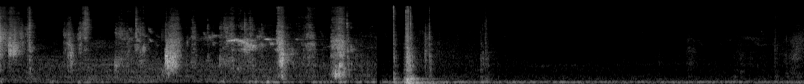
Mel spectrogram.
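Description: Front door lock and handle being worked: a run of short clicks and rattles, then a single heavier clunk about four seconds in.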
